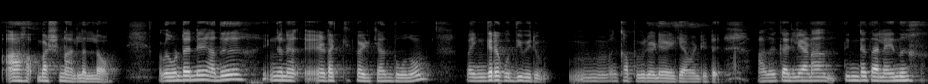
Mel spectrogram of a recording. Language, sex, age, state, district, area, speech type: Malayalam, female, 30-45, Kerala, Wayanad, rural, spontaneous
